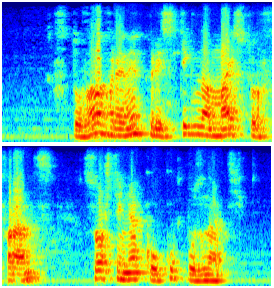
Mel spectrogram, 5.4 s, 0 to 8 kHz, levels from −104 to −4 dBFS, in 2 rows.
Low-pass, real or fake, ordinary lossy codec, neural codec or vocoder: 7.2 kHz; real; Opus, 32 kbps; none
